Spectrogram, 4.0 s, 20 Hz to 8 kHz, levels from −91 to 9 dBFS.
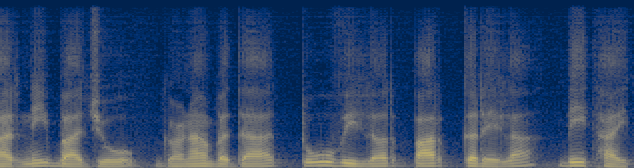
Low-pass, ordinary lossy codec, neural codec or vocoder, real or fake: none; none; codec, 16 kHz, 0.3 kbps, FocalCodec; fake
